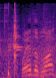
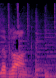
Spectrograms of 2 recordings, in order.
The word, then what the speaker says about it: LeBlanc: Adeni Etavaria is the short stop and Wayade LeBlanc. You have to go from a Cuban to the French pronunciation there in the eight and N spot.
